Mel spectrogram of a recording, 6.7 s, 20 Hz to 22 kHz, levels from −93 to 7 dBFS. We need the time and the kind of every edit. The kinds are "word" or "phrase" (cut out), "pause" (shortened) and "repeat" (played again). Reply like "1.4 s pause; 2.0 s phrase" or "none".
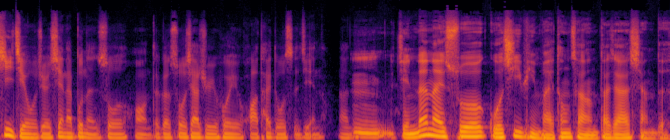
3.3 s pause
